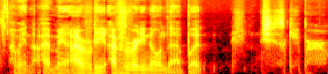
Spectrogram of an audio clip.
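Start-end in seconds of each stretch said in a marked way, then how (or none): 1.9-3.1 soft, hushed, whispered aside in confiding tone. Telling another speaker about a girlfriend: whispering. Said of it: "Why are you whispering that?".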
